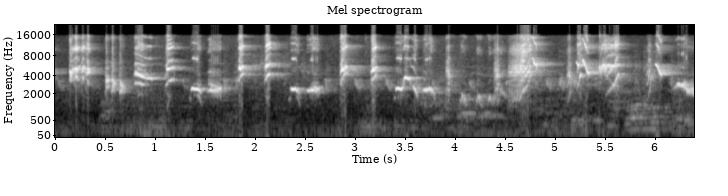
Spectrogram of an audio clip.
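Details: Caged White-rumped shama singing on a tutor track rich in 'tembakan' fills: a lively mix of sharp high chips, short whistled notes and harsh squeaky phrases, delivered in quick bursts with brief gaps.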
